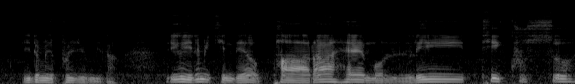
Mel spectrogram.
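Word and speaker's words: parahaemolyticus: 파라헤몰리티쿠스 이렇게 발음하시면 됩니다.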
